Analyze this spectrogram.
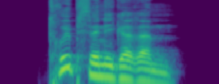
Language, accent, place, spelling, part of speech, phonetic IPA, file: German, Germany, Berlin, trübsinnigerem, adjective, [ˈtʁyːpˌzɪnɪɡəʁəm], De-trübsinnigerem.ogg
- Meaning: strong dative masculine/neuter singular comparative degree of trübsinnig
